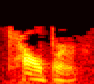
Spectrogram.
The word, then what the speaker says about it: Cowper: We pronounce that Cowper in this part of the world, but he was a great friend of John Newton.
